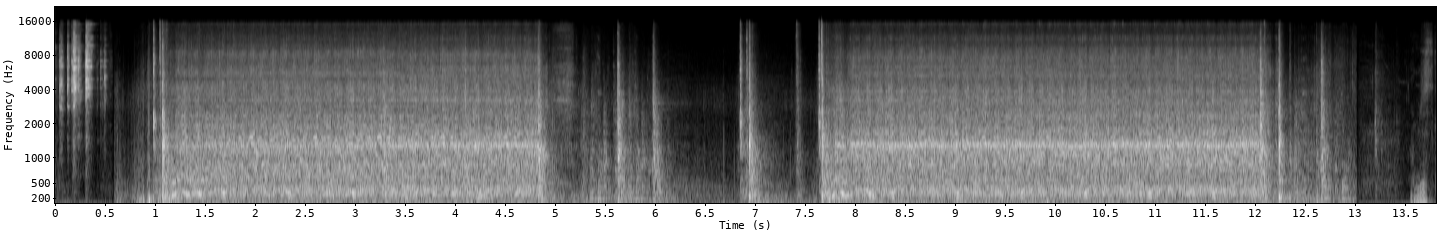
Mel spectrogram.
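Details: TK Bedford crane truck with Perkins 6354 six-cylinder diesel, sat about 20 years: two long bursts of steady starter cranking, several seconds each, no firing; cranks but won't start, with dry injector pump suspected before re-bleeding.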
